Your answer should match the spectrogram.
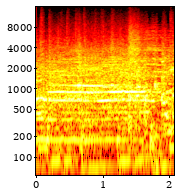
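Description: Live Agbor band music from electric guitars and a drum kit, with long held notes over a steady low beat.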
